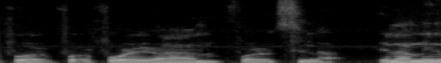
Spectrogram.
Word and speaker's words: Sillla: Sila in general okay so my name is Sila so my my my my English name is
